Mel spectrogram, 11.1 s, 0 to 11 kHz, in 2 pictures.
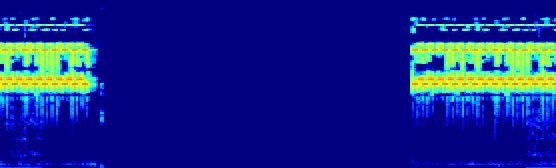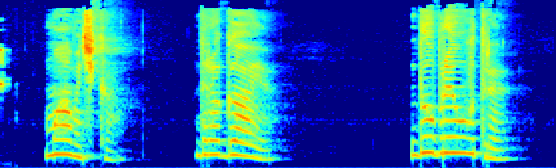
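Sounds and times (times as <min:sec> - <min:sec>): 
telephone ringing with electronic trilling: 0:00.0 - 0:01.0, 0:04.1 - 0:05.7
speech: 0:06.2 - 0:06.9, 0:07.6 - 0:08.4, 0:09.7 - 0:10.7.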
